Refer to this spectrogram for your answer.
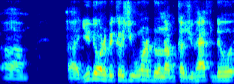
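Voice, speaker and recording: A man talks in an ordinary speaking voice, pitched fairly high, with ordinary pitch variation. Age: 50s. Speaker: podcast host; retired veteran. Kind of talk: casual interview.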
